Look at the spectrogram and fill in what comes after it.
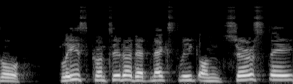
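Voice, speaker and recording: Using fairly even intonation, a man speaks with a German accent. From Germany. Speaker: business presenter. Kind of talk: webinar sales presentation. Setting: webinar broadcast. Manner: halting; emotional.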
